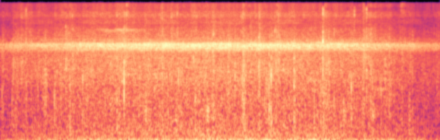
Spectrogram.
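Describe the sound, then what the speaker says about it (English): Water droplets patter and drip through tree leaves in a forest just after heavy rain, a steady dense wash of fine ticks and taps with a constant high hiss, no voices. "is the sound of water droplets filtering through the leaves of the trees"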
